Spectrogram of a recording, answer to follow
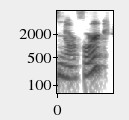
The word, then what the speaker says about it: Norfolk: Okay, our traditional way to say our name is Norfolk. And that is because we were settled on the North Fork of the Elkhorn River.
